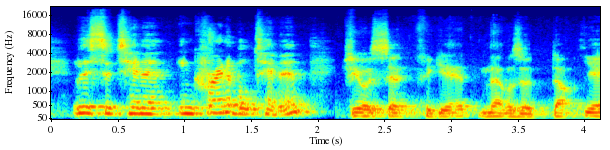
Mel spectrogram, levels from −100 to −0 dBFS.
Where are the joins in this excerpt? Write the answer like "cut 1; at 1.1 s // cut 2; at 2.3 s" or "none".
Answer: cut 1; at 2.1 s

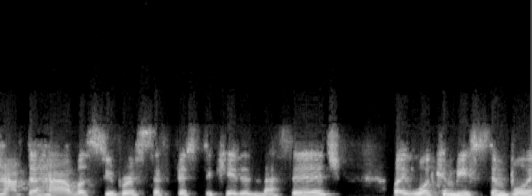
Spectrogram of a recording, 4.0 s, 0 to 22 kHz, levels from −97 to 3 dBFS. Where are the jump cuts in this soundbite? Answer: none

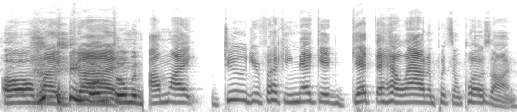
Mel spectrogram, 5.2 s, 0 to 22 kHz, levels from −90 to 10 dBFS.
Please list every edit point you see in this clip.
cut 1; at 1.4 s

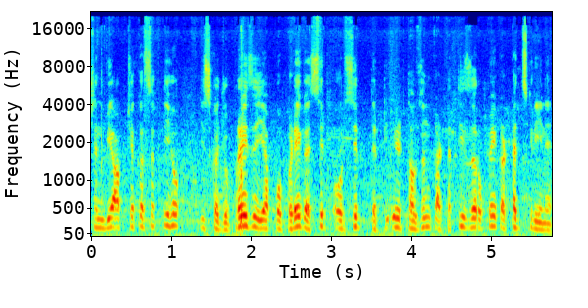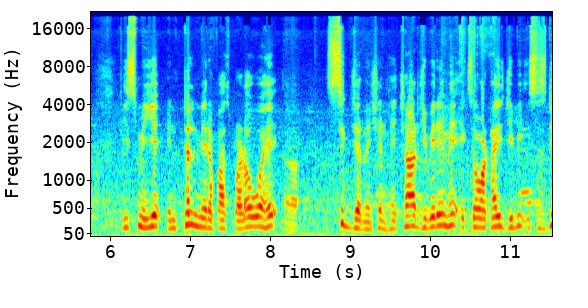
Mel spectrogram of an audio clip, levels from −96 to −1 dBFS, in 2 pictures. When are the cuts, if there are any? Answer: none

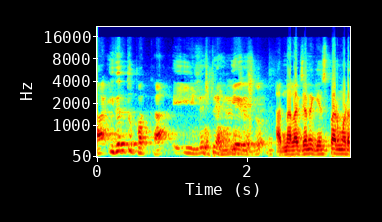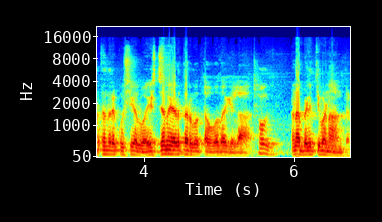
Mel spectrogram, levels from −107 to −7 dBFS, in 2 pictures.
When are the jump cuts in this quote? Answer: cut 1; at 2.3 s

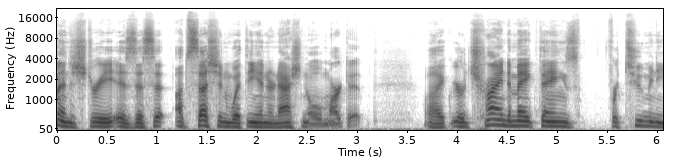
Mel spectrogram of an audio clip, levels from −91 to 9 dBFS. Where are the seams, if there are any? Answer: none

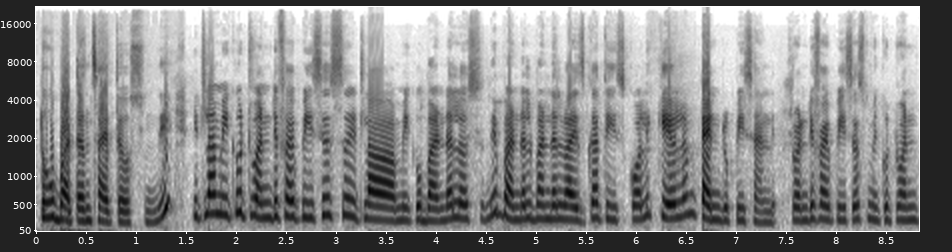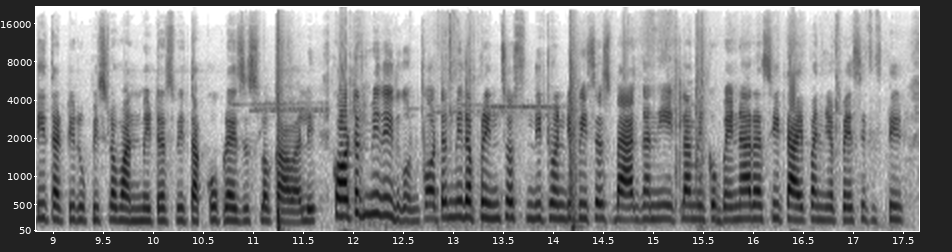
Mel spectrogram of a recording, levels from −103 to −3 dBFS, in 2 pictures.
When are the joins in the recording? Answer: cut 1; at 1.5 s // cut 2; at 7.5 s // cut 3; at 11.7 s

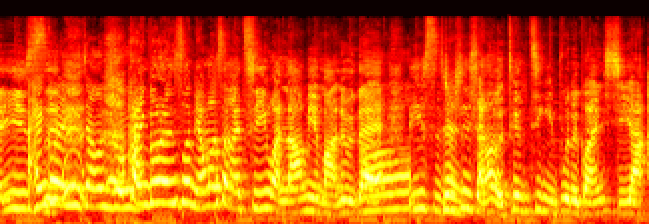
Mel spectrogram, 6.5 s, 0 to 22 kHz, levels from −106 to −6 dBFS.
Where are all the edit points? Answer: cut 1; at 4.1 s

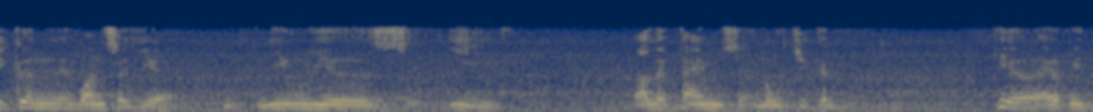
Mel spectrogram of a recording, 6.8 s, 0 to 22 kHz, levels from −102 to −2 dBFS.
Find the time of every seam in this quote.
cut 1; at 1.2 s

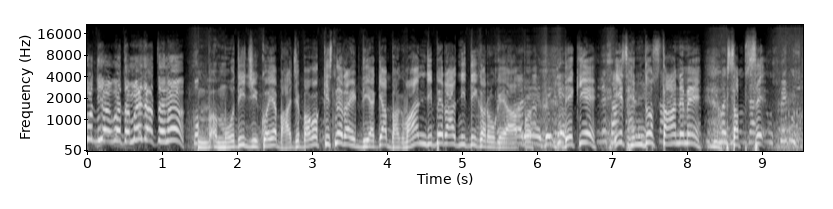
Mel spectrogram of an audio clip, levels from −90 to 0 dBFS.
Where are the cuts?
cut 1; at 1.5 s

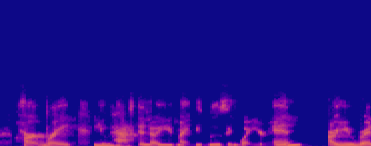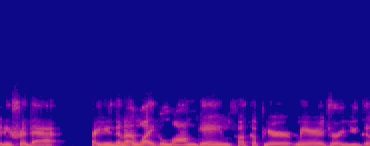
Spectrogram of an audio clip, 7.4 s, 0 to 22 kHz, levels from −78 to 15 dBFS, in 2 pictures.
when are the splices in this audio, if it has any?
cut 1; at 0.9 s // cut 2; at 4.4 s

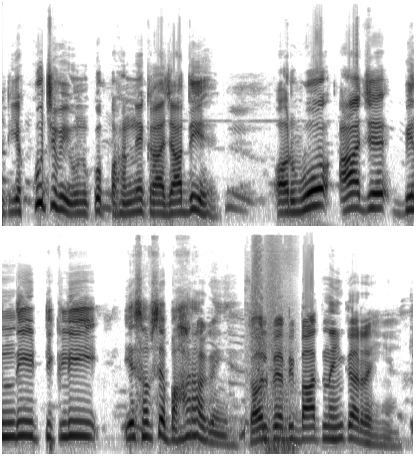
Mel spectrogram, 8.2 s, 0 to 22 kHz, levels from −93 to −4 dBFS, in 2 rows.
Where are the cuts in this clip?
cut 1; at 6.4 s

